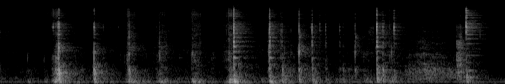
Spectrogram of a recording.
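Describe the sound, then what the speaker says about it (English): A knife cuts through a hot, crunchy, thin cornbread, giving a series of sharp crisp crunches and taps on the board, about a dozen irregular cuts heard close and clear. "I'm going to slice this up, and that's super, super hot."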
